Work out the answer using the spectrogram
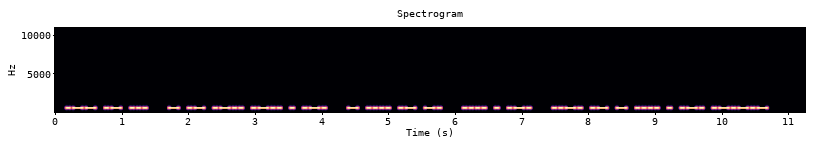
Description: Morse code, heard as a keyed tone, about 25 wpm, 600 Hz. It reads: WAS TALLER THAN HER FATHER.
